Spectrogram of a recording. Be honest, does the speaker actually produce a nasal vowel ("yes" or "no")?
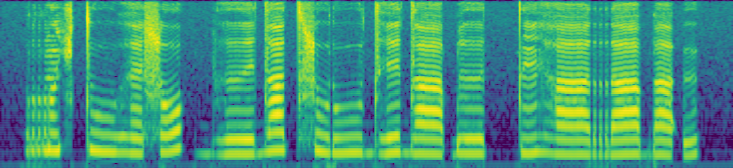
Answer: yes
